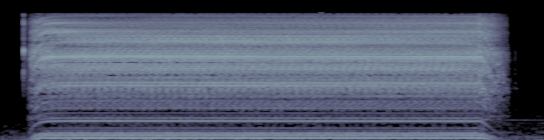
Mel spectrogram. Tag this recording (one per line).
electric
whir
click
